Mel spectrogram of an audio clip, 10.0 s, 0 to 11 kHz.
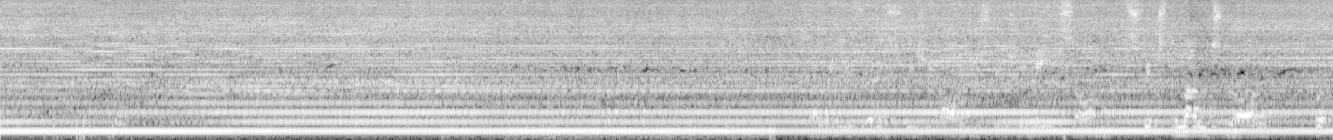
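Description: Hydraulic pump motor of a 1998 Boy 22 D injection moulding machine running with a steady, even hum, while its oil-warming circuit brings the hydraulic oil up toward its recommended 40 degrees.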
